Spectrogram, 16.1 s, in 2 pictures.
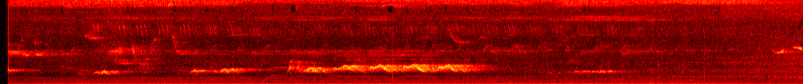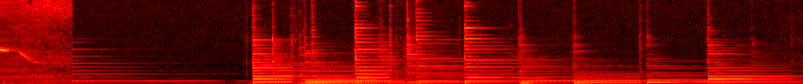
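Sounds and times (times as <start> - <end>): songbirds singing: 0.1 - 8.8
low outdoor rush: 0.2 - 8.8.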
